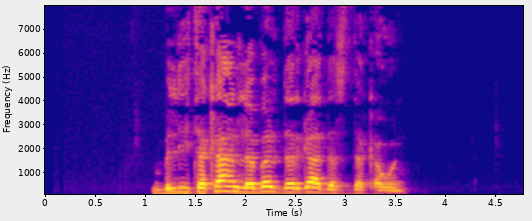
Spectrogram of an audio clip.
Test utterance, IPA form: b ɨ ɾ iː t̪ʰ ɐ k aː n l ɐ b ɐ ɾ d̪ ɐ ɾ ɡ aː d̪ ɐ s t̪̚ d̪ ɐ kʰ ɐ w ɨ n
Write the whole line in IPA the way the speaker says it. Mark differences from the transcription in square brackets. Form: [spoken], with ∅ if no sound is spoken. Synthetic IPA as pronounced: b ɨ [l] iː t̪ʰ ɐ k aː n l ɐ b ɐ ɾ d̪ ɐ ɾ ɡ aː d̪ ɐ s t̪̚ d̪ ɐ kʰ ɐ w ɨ n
